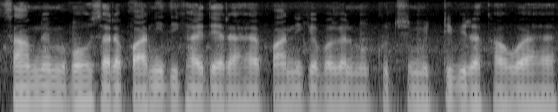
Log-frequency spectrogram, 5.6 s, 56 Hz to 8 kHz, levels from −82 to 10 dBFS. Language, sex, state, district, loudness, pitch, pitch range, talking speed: Hindi, male, Punjab, Kapurthala, -22 LUFS, 80 Hz, 80-85 Hz, 205 wpm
